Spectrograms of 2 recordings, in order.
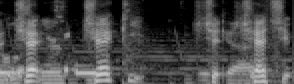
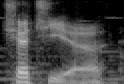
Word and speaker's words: Czechia: Czechia. What is it? Czechia. Well, because they changed the way that they spell and pronounce the name in sports now, so it's like Czechia.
